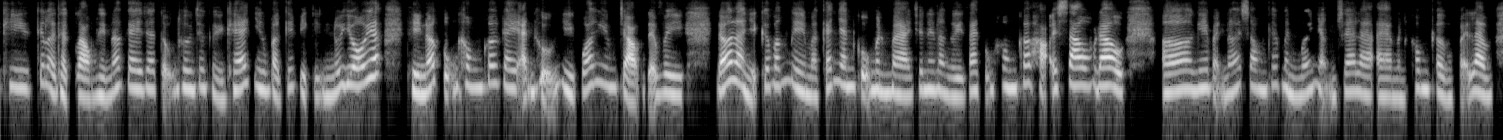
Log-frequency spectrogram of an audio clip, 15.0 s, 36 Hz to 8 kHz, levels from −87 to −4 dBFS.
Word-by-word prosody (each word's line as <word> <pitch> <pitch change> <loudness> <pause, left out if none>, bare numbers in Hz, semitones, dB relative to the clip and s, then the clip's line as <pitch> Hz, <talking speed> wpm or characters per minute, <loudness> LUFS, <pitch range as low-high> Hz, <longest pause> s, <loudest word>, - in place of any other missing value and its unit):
khi 270 -2 -4
cái 320 - -7
lời 240 - 0
thật 210 -3 -1
lòng 190 -3 +3
thì 200 - 0
nó 255 +9 -2
gây 265 -2 0
ra 260 -1 -3
tổn 240 - -7
thương 260 -2 +1
cho 275 - -5
người 180 -5 -6
khác, 260 +5 +1
nhưng 260 -3 0
mà 210 - +1
cái 275 +1 -9
việc 210 - -3
là 195 - -9
nói 230 +9 -2
dối 300 +4 +4
á 420 - +7 0.3
thì 230 -4 +3
nó 250 +9 +4
cũng 420 -9 -4
không 275 -1 -2
có 315 0 0
gây 275 -3 -1
ảnh 235 - +1
hưởng 290 - -1
gì 235 -5 +1
quá 250 +7 -2
nghiêm 295 -4 -5
trọng. - - +6
Tại - - 0
vì 210 -2 0 0.3
đó - - +7
là 335 -4 +4
những 220 - -2
cái 280 - -4
vấn 295 +5 -4
đề 260 -7 0
mà 200 -2 -2
cá 270 - -2
nhân 300 -4 -1
của - - 0
mình 245 -2 +1
mà, 210 -3 +2
cho 250 +3 -6
nên 250 0 +1
là 240 - -1
người 195 -2 -3
ta 240 +5 -1
cũng 245 - -10
không 270 -1 -1
có 315 +3 -1
hỏi 260 - +1
sâu 290 0 +4
đâu. 290 -3 +7 0.4
Ờ, 240 +3 +3
nghe 265 +2 +1
bạn 240 - -7
nói 240 +6 -4
xong 275 -5 -3
cái 300 - -11
mình 220 -7 -2
mới 215 +4 -3
nhận 245 -4 -6
ra 235 +2 -3
là, 220 -3 -2
à, 195 -1 -4
mình 190 - -7
không 260 -1 -2
cần 205 -5 -2
phải - - -4
làm 225 -4 +3
255 Hz, 305 wpm, -23 LUFS, 220-280 Hz, 0.4 s, á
